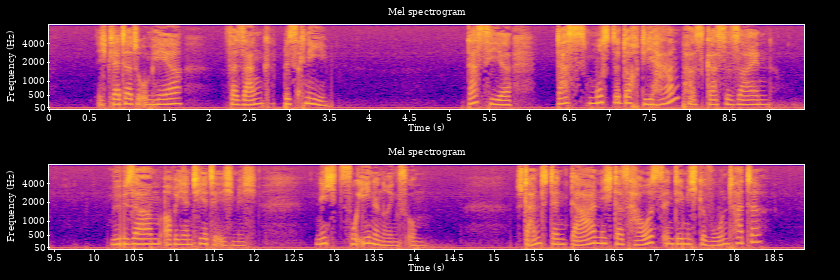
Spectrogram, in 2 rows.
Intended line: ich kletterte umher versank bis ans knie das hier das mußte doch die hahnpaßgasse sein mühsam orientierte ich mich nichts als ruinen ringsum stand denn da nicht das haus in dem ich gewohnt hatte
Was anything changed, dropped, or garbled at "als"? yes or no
yes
